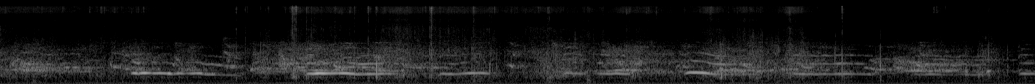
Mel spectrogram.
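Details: Pack of rabbit-hunting dogs, pups among them, running rabbits at Relay Hunt club: overlapping tonal bays and yelps rise and fall in steady waves throughout, with a man's voice and brush noise in the background.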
